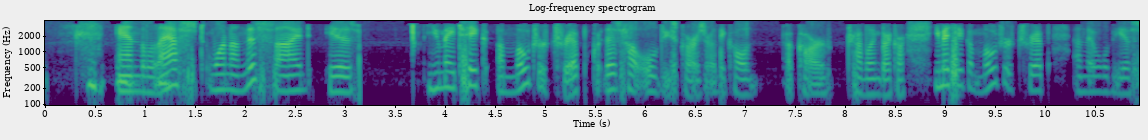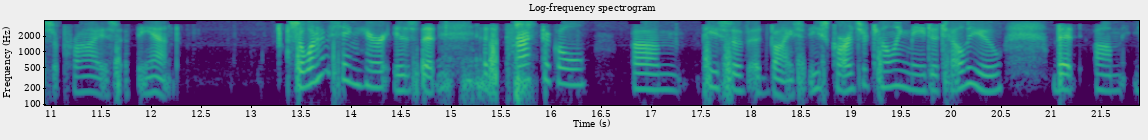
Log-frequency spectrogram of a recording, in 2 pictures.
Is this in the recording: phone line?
yes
